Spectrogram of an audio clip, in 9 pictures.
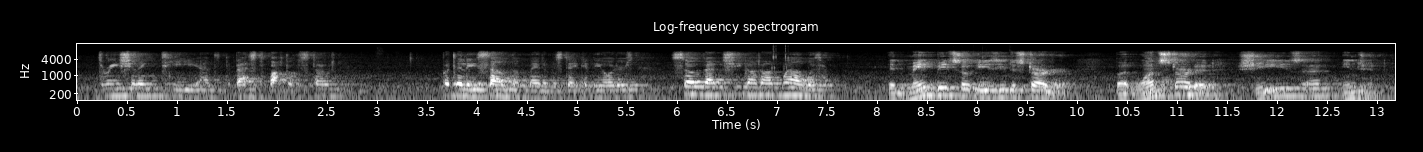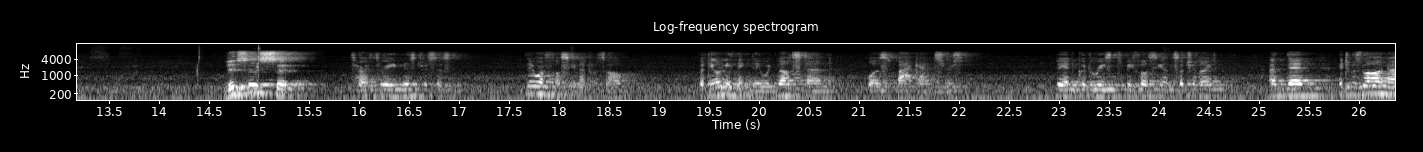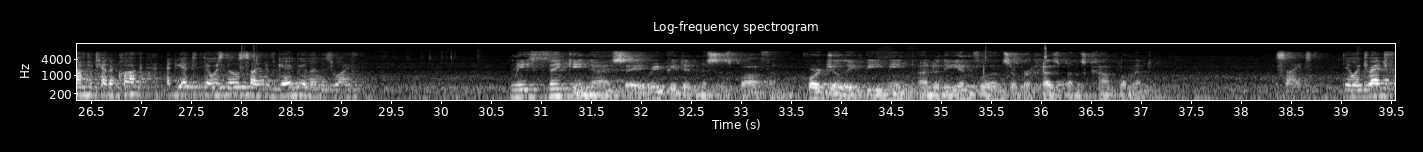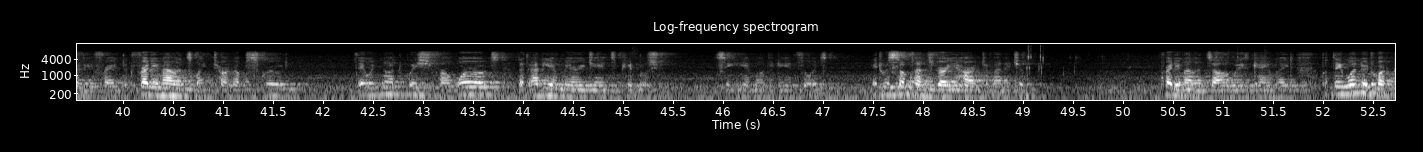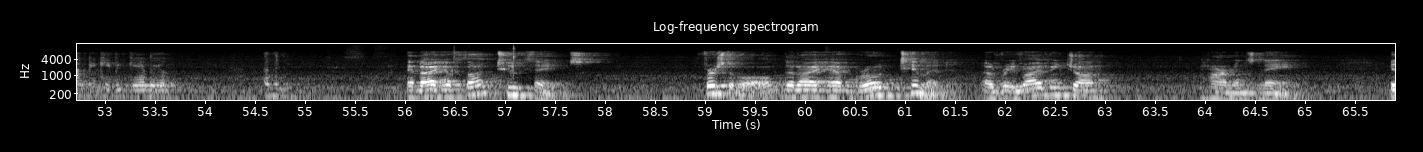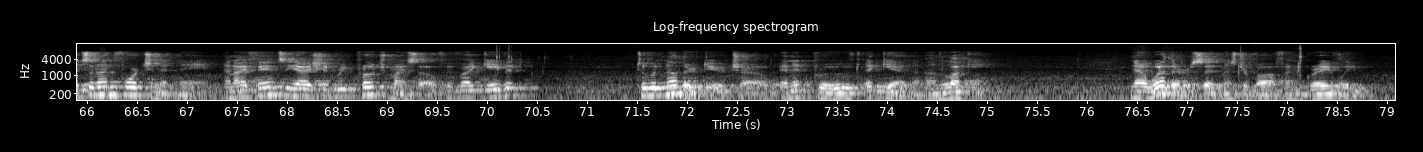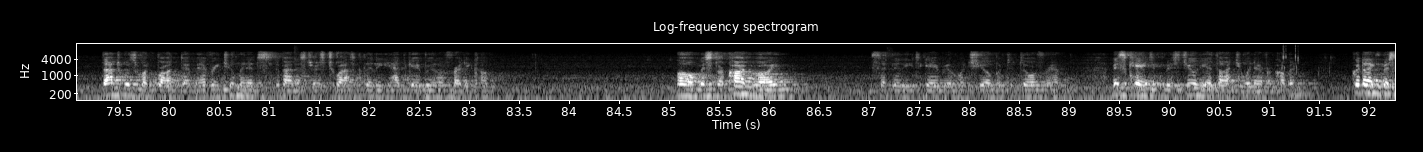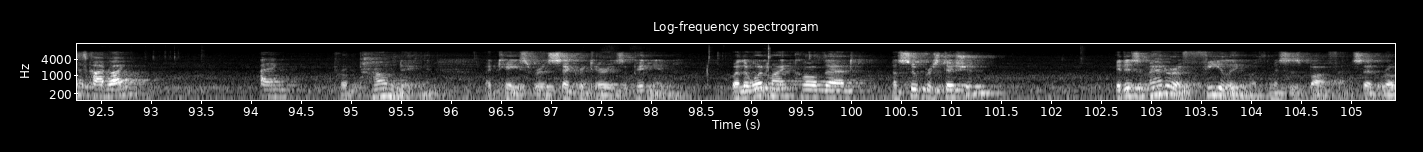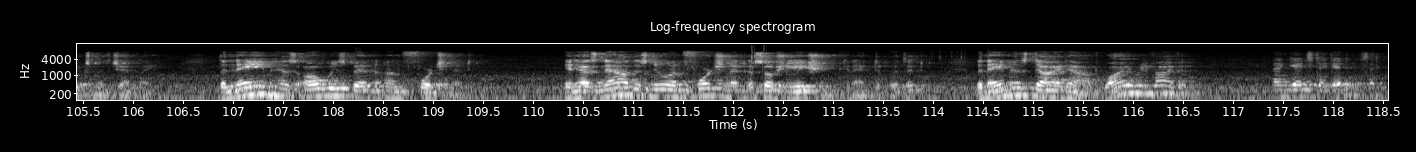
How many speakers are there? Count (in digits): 2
